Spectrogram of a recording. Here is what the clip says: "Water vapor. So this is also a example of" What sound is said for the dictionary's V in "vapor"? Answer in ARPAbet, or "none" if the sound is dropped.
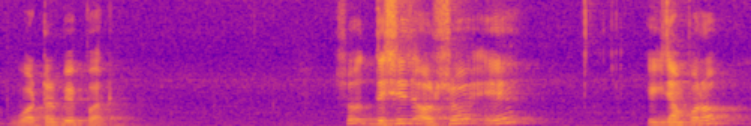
P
